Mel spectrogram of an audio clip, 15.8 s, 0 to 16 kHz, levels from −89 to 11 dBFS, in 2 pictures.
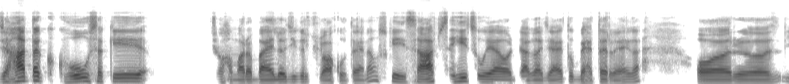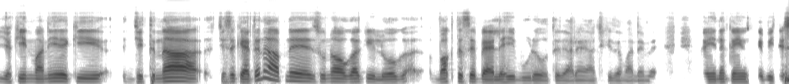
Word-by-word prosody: जहाँ - - +7
तक - - +3 0.2
हो 135 +5 +2
सके, 145 +2 -1 0.7
जो - - -10
हमारा 110 +1 -3
बायोलॉजिकल 115 +3 0
क्लॉक 100 -1 -2
होता - - -8
है 105 - -5
ना 160 - -9
उसके 170 -5 -7
हिसाब 115 -1 +4
से - - -5
ही 150 +3 +1
सोया 120 -2 0
और 110 -1 -1
जागा 95 +2 -2
जाए 100 +1 -4
तो - - -8
बेहतर - - -4
रहेगा। - - -6 0.6
और 110 0 +2 0.5
यकीन 135 +2 -2
मानिए 140 +3 +1
कि 140 +3 -4 0.5
जितना 130 +4 +3 0.5
जैसे - - -3
कहते 120 -2 +3
हैं - - -2
ना 250 - +5
आपने 165 -6 +2
सुना 135 +1 -3
होगा 135 0 +3
कि 130 0 -5
लोग 115 +2 -3 0.4
वक़्त 130 +1 -1
से 135 - +1
पहले 110 -2 +2
ही 120 - -3
बूढ़े 100 0 -8
होते 95 -1 -8
जा 95 -2 -8
रहे 95 - -11
हैं 90 - -12
आज 90 - -14
के 105 - -16
ज़माने 90 -1 -13
में, 90 0 -17 0.5
कहीं 120 0 -1
न - - -3
कहीं 120 0 0
उसके 115 - -6
पीछे - - 0
120 Hz, 205 wpm, -26 LUFS, 110-135 Hz, 0.7 s, जहाँ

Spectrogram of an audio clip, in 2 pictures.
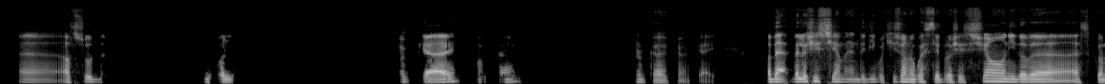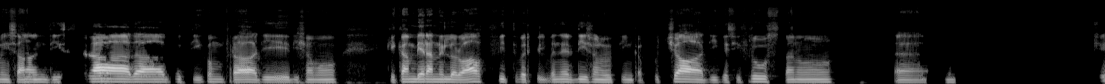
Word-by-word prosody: Ehm, 110 -2 -11
al 115 0 -6
Sud? 115 0 -8 1.0
Tipo 110 - -8
il 105 - -6 1.7
Okay, 120 +1 +1 0.2
okay. 115 +1 -14 1.2
Okay, 100 -3 -8
okay, 100 - -17
okay. - - -20 0.5
Vabbè, - - +1
velocissimamente, 125 -3 -1
tipo 120 -3 -10
ci 120 - -13
sono 125 -2 0
queste 110 0 -3
processioni 125 +5 -1
dove 115 -1 +1
escono 115 +1 -5
i - - -3
santi 115 0 -1
in 110 - -5
strada, 125 -2 +7 0.3
tutti 120 -3 -12
i 105 - -8
confrati, 110 -2 +1
diciamo, 110 +1 -4 0.4
che 110 - -8
cambieranno 120 -1 +3
il - - -1
loro 110 -1 +3
outfit 125 -2 +1
perché 115 -1 -6
il 110 - -8
venerdì 115 0 -2
sono 110 -1 -2
tutti 110 0 -8
incappucciati, 110 0 +1
che 105 -1 -8
si 105 +1 -14
frustano. 115 -2 -4 0.5
Ehm 105 0 -6 1.7
Sì - - -18
115 Hz, 115 wpm, -23 LUFS, 110-120 Hz, 1.7 s, strada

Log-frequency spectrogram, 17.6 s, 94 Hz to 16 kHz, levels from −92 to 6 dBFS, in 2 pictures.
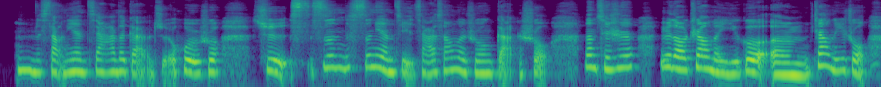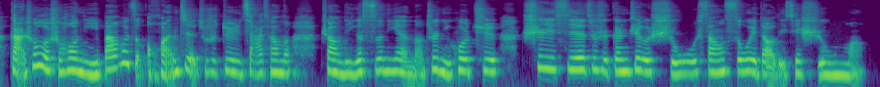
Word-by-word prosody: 嗯， 260 -3 +1
想 225 -1 -2
念 235 +1 +2
家 230 0 -3
的 240 0 0
感 220 +1 -4
觉， 205 - -8
或 240 0 +3
者 210 - +4
说 230 0 0 0.3
去 255 +9 0
思 - - -3
思 300 -2 -2
思 305 +1 -4
念 280 -6 +2
自 235 - -8
己 210 - -2
家 215 0 -4
乡 250 +3 -3
的 250 - +1
这 230 - -6
种 215 -1 0
感 - - -2
受。 - - -4 0.3
那 310 -1 +2
其 290 -2 0
实 300 +3 -1 0.2
遇 315 - +1
到 275 -3 +5
这 260 +4 +1
样 285 -2 +4
的 230 - +3
一 210 -1 +1
个， 235 +1 +6
嗯， 200 -2 +4
这 275 - +1
样 335 - +1
的 - - +2
一 255 - -3
种 225 -3 0 0.2
感 - - +4
受 335 - +1
的 285 -5 +4
时 255 -2 -2
候， 255 +2 +3
你 215 -5 +3
一 - - +4
般 280 +8 +2
会 390 - +2
怎 - - -4
么 210 - -4
缓 210 +3 +1
解 245 +1 0
就 250 - -10
是 230 - -6
对 235 +2 -2
于 - - -3
家 210 0 -4
乡 230 +1 0
的 215 -1 -1 0.3
这 - - -3
样 230 -3 +3
的 205 - 0
一 - - -1
个 225 - +3
思 235 +2 -4
念 245 -1 0
呢？ - - -5
就 - - -11
是 270 - +1
你 225 -5 +2
会 250 +5 +1
去 245 -1 -2 0.2
吃 300 - -2
一 280 -1 +2
些 270 0 +2
就 265 0 -4
是 245 -2 -1
跟 240 0 +2
这 260 +2 +1
个 235 - +5
食 230 -2 -2
物 210 +1 0
相 230 +1 0
似 240 0 -1
味 235 -1 +3
道 215 - 0
的 - - -4
一 - - -3
些 220 - -4
食 200 -2 -3
物 195 0 0
吗？ 195 +4 -3
235 Hz, 315 characters per minute, -20 LUFS, 220-260 Hz, 0.3 s, 个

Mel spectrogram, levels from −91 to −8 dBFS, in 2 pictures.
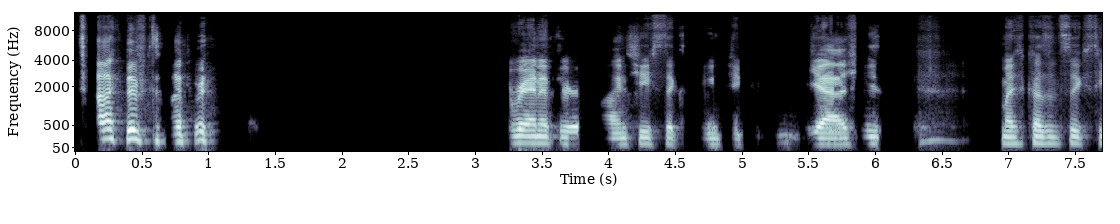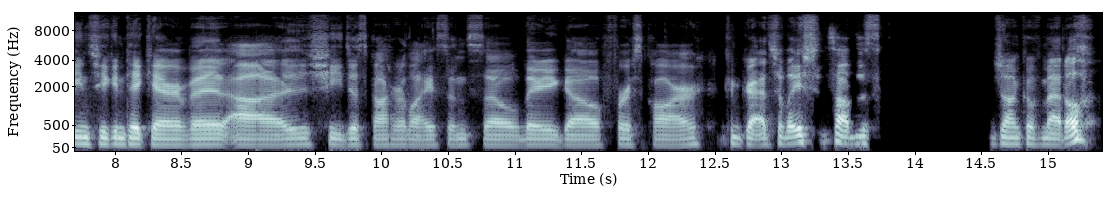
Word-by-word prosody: kind 195 +1 +6
of 200 -4 +10
done 155 -1 -1
with 170 0 +1 2.2
Ran 130 -1 +8
it 130 - +4
through 120 -1 -1
her - - +5 0.2
mind. 110 +1 -3
She's 120 -2 -3
16. - - -6
She - - -11 0.5
yeah, 110 -1 +7
she 125 +4 -6 0.9
my 125 -1 +3
cousin's 125 -1 -1
16, 125 -1 -3
she 115 +1 -3
can 115 0 -3
take 110 -1 +1
care 100 -1 +3
of 95 - -10
it. 105 0 +2
Uh, 100 +1 -1
she 110 -1 -7
just 105 0 -7
got 100 0 -5
her 100 0 -7
license, 95 +1 -8
so 95 -1 -5
there 100 -1 0
you 100 -1 -2
go, 95 -1 -3
first 105 +1 -9
car. 95 +3 -5 0.2
Congratulations 145 +4 -1
on 125 - +4
this 130 -1 -7 0.8
junk 115 -1 -3
of 110 - -5
metal. 105 -2 +4
110 Hz, 160 wpm, -22 LUFS, 100-125 Hz, 2.2 s, of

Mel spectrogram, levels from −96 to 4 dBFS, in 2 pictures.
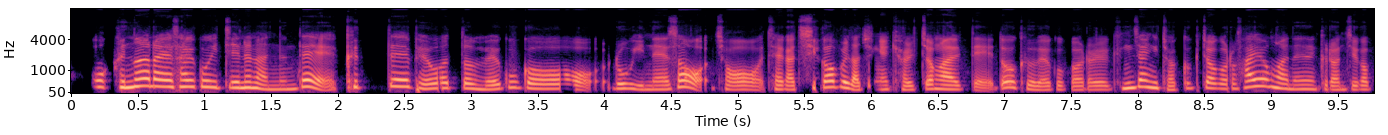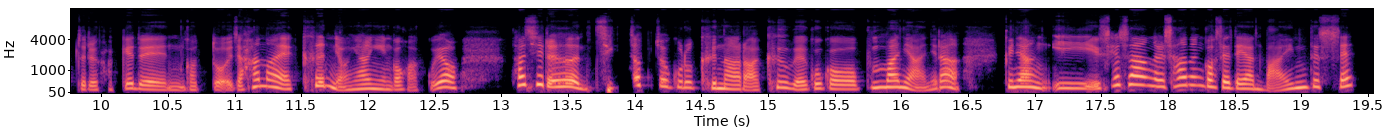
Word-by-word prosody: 어 275 - 0
그 260 -1 +2
나라에 300 +1 +7
살고 285 0 +2
있지는 245 -1 +3
않는데 185 +8 +1
그때 275 +2 0
배웠던 215 -2 -1
외국어로 200 -1 -1
인해서 175 +10 +1
저 165 -4 -2
제가 175 -2 -1
직업을 260 +6 +2
나중에 170 0 -3
결정할 175 +2 0
때에도 250 +8 -2
그 180 - -6
외국어를 160 +1 -4
굉장히 235 - +2
적극적으로 205 +4 -4
사용하는 220 - +1
그런 160 -2 -4
직업들을 170 -1 -6
갖게 195 +6 -4
된 165 -7 -2
것도 155 +1 -6
이제 - - -5
하나의 275 -9 +1
큰 165 - -1
영향인 185 +4 -2
것 170 - -3
같고요. 255 +5 -1 0.4
사실은 290 - +4
직접적으로 295 -2 -4
그 220 - -7
나라 185 -9 +2
그 255 - -3
외국어뿐만이 210 +8 +1
아니라 265 -2 -1 0.3
그냥 270 -3 +3
이 220 -1 -3
세상을 360 -3 +3
사는 345 +4 -1
것에 270 -4 +3
대한 205 -3 +1
마인드셋이 265 - -1
220 Hz, 365 characters per minute, -19 LUFS, 175-270 Hz, 0.4 s, 나라에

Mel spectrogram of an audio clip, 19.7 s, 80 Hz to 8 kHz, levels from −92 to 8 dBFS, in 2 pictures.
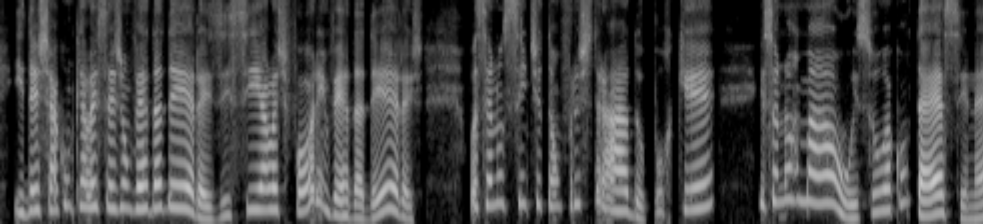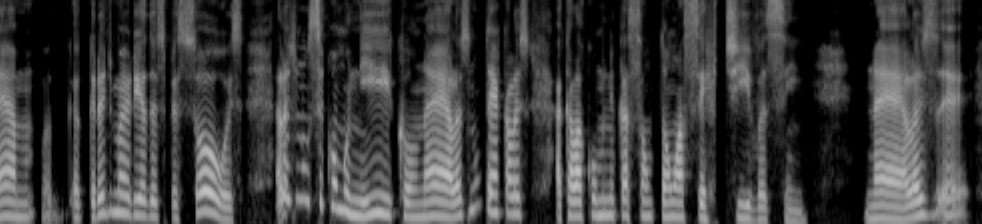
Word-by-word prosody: e 245 - -3
deixar 265 +3 +2
com 350 - -8
que 320 - -4
elas 315 0 +2
sejam 300 0 -1
verdadeiras, 290 - +2
e 205 +2 -8
se 280 +5 -2
elas 280 0 +2
forem 275 +6 0
verdadeiras, 195 - +1 0.5
você 335 -2 0
não 360 - -7
se 320 - +1
sentir 360 -1 -4
tão - - -4
frustrado, 265 - +1
porque 290 +5 -1 0.4
isso 355 +2 +3
é 380 - -1
normal, 370 - +2
isso 245 +10 -2
acontece, 235 - +3
né, 175 +5 0
a 190 - 0
m 180 0 -9
a 180 0 -14
a - - -16
grande 220 +6 -2
maioria 220 -4 0
das 190 -1 -4
pessoas, 175 - 0 0.3
elas 415 - 0
não 415 -1 -9
se 370 -2 0
comunicam, 215 - -1
né, 190 +1 +3
elas 190 +3 +3
não 290 +4 -11
têm 250 -8 +1
aquelas 225 -2 -2 0.3
aquela 195 -2 +3
comunicação 205 -1 -3
tão 190 -1 0
assertiva, 170 -3 -3
assim, 135 -3 -5 0.6
né. 165 -1 +3
Elas, 195 +7 +1
eh - - -3
225 Hz, 155 wpm, -24 LUFS, 185-295 Hz, 0.6 s, isso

